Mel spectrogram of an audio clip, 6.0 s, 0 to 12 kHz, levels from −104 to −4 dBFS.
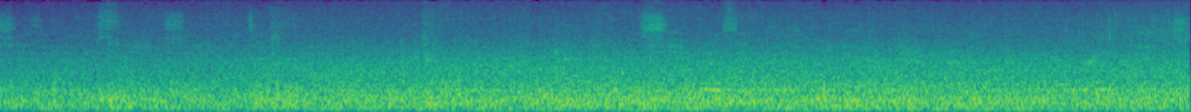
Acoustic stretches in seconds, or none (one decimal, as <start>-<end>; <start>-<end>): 0.0-6.0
